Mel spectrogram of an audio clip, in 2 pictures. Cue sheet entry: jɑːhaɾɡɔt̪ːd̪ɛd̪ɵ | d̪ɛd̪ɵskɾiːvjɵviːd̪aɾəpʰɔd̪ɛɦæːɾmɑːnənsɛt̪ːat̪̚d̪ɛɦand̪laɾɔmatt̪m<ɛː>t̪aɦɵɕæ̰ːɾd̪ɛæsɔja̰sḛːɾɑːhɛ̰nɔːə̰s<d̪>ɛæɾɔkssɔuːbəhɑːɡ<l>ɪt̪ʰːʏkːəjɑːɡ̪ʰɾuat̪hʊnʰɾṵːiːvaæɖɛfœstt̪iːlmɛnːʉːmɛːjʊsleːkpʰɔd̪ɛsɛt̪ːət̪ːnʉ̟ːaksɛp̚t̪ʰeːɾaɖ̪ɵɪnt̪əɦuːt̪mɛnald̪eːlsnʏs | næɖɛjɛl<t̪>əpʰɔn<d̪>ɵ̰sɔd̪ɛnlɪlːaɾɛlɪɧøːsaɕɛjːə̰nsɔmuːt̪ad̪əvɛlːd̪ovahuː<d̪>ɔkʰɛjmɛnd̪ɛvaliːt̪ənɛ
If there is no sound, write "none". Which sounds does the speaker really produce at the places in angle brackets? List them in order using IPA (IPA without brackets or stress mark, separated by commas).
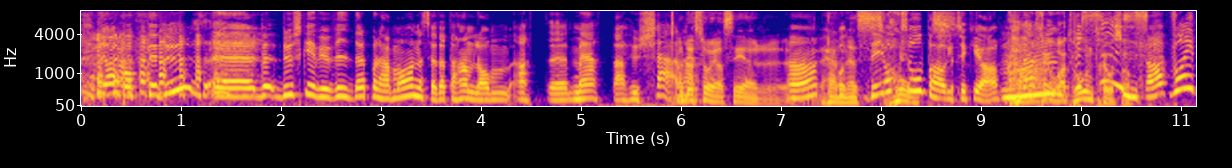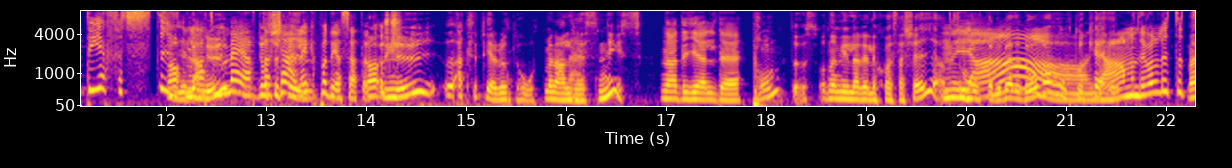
ɛː, d̪, l, d̪, t̪, t̪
